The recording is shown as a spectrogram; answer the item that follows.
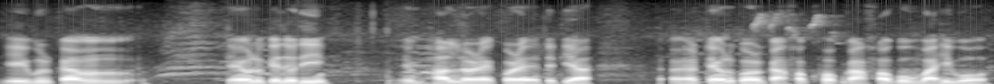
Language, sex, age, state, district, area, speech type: Assamese, male, 18-30, Assam, Majuli, urban, spontaneous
